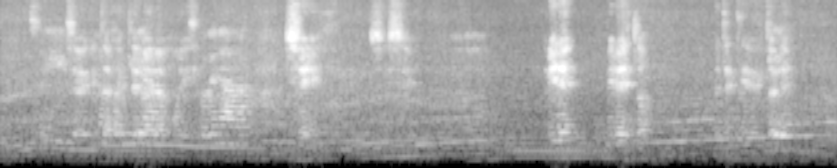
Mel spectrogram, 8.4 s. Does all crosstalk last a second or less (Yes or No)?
No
